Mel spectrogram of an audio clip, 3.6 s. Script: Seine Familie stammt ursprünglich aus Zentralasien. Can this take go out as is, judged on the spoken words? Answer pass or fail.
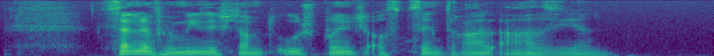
pass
